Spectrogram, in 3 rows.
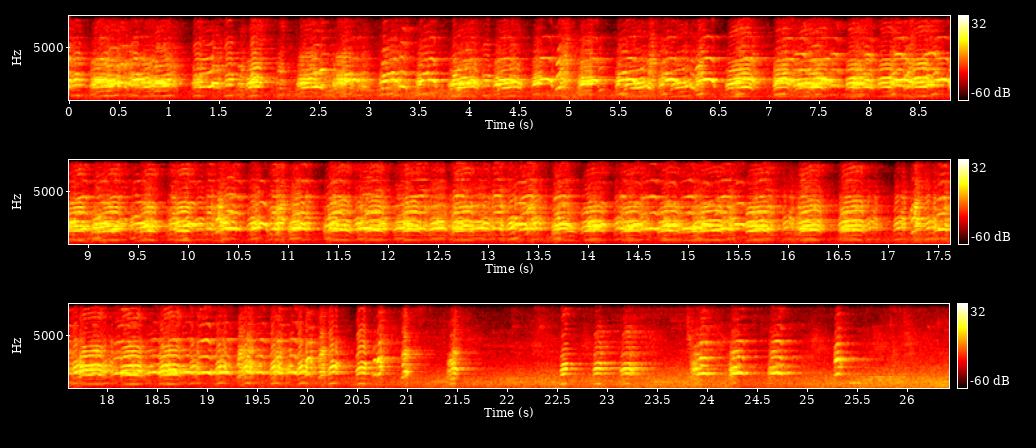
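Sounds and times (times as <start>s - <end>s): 
white-bellied sea eagle calling: 0.0s - 21.8s, 22.4s - 26.0s.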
